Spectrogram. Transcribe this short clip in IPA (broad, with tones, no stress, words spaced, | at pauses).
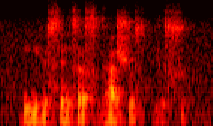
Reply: mʲø˩˧sɛ̃˩˧s ɐ˩˧˩sɡa˩˧˩ʃø˩˧s pʲʊ˩˧s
